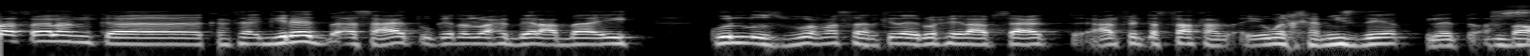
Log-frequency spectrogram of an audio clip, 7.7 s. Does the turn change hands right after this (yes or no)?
yes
